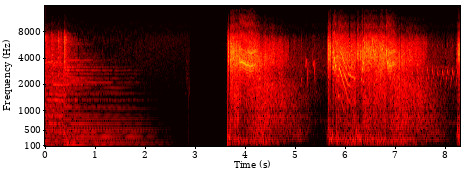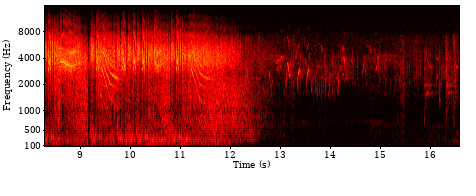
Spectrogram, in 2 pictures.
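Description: Orchestral-rock theme music fading out, then four revolver shots a second or two apart, each ringing away with a whine like a ricochet. Faint bird chirps follow near the end.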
